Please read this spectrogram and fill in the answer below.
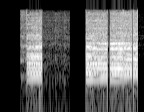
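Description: CSX freight locomotive's multi-note air horn sounding for a road grade crossing: a short blast, then a longer blast beginning a little past halfway.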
